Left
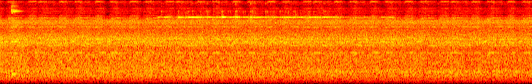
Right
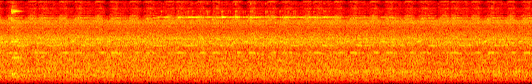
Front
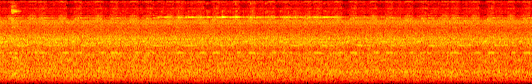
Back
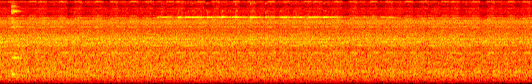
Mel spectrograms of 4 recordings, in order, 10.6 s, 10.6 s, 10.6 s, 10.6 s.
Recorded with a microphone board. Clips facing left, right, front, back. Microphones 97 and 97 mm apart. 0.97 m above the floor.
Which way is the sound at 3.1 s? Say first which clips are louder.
Right 1 dB, even; 110° right.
